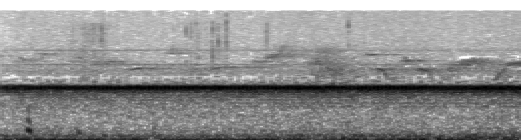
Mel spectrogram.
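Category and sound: animal, frog croaking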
